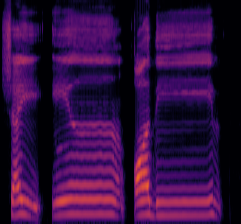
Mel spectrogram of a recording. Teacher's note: there will be إخفاء read with nasal sound stretching one alif or two alif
